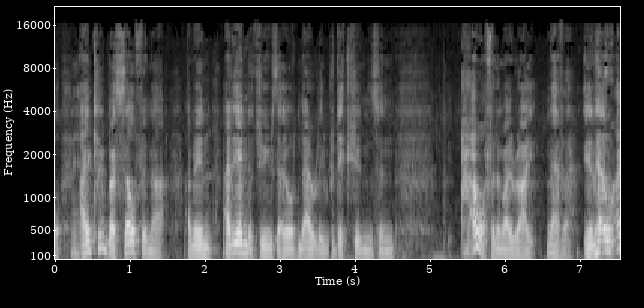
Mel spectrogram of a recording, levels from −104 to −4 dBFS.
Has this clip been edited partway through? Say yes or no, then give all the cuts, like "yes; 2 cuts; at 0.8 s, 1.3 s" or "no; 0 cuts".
yes; 3 cuts; at 2.2 s, 2.6 s, 3.6 s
